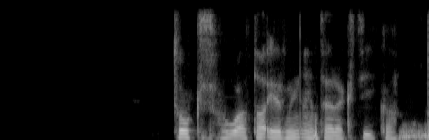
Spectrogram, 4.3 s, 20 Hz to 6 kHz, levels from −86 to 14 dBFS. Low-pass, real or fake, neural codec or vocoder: 5.4 kHz; fake; codec, 16 kHz, 4 kbps, X-Codec, HuBERT features, trained on LibriSpeech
